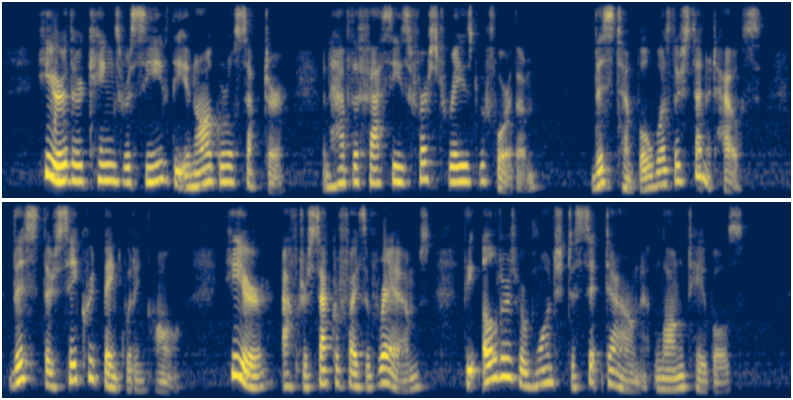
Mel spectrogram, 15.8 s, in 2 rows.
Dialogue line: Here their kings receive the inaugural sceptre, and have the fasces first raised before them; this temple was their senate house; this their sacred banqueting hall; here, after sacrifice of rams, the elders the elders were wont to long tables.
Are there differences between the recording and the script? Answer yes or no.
yes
